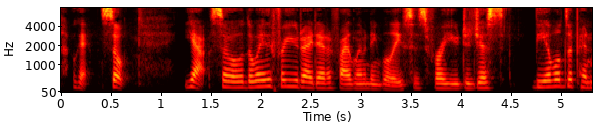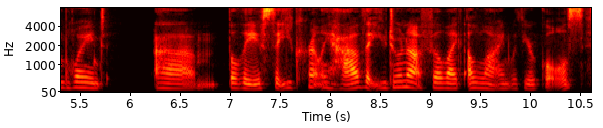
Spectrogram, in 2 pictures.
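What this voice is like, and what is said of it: Sick-sounding voice. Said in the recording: “my voice sounds so different than normal. I am battling sickness”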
